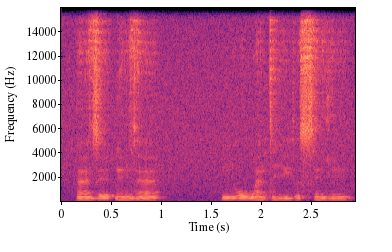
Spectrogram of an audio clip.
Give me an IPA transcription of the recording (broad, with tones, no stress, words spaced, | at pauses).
ɛ̃˧ze˨ɗĩ˦ zɛ̃˧ | ɲoː˧wɛ̃˦tiː˧jɨ˧ sĩ˦ɣĩ˦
